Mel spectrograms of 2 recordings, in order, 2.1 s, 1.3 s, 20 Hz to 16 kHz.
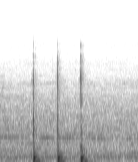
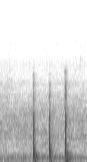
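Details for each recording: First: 1970s Mako 17 boat, tapping the fiberglass gunwale: four dull, low thuds that die quickly with no hollow ring. This gunwale is solid, though one side feels a little shot and the gunwales may have to come off. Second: 1970s Mako 17 boat transom that flexes, tapped by hand: three dull, hollow taps about a quarter second apart with no ring or solid thud; hollow transom from a completely rotted core.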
